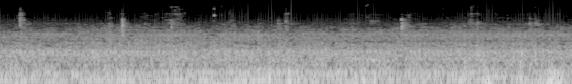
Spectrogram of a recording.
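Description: Steady low background rumble, with scattered short wet clicks of chewing and lip smacking from people eating rice and chicken curry by hand.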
